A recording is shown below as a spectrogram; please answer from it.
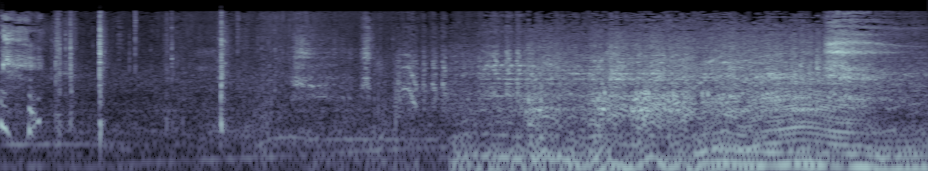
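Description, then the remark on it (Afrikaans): A few sharp knocks and clicks, then a car engine rumbles up and grows louder, its pitch rising as the car revs and drives off, with a steady low roar at the end. “Klap toe daai hoed dat ons kan ry.”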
